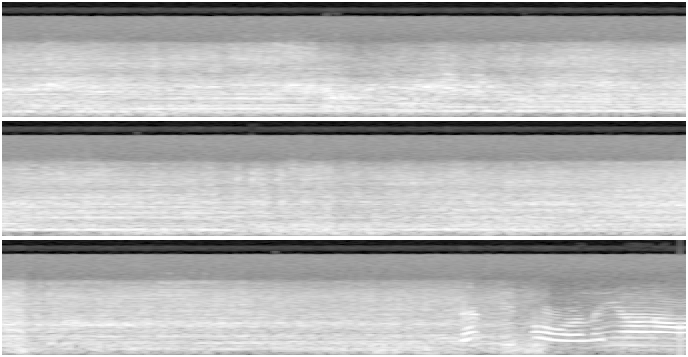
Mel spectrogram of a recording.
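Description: Race cars run three wide down the backstretch of an oval track, engines roaring in a steady, loud drone throughout, with a commentator talking over the noise.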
